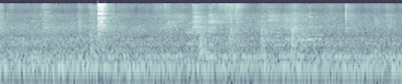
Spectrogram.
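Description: Buffet-restaurant ambience: a steady low hum with a murmur of voices in the room and a few short clinks, as of metal serving utensils.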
